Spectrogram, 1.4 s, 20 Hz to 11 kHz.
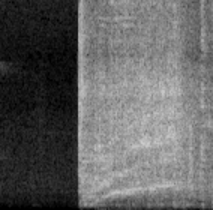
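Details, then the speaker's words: John Deere L110 mower after fixing belt pulleys and fan; silence, then a brief clean crank that catches straight away with no grinding or clatter, much better than before. Normal starter cranking and start. "see how much nicer that is though than what it was to start"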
